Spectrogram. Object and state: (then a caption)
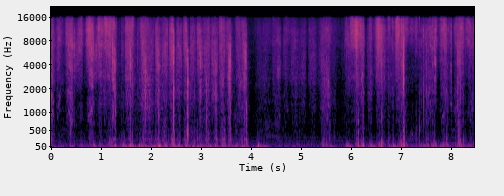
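Cotton t-shirt being scratched. Fingertips and nails rub and scratch the chest of a black knit cotton t-shirt being worn on the body. They make quick, irregular bursts of bright, hissy scratching over a soft, low rustle, with a quieter stretch in the middle before the scratching picks up again.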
